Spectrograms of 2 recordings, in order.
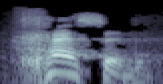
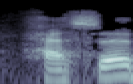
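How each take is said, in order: First: The first sound is rasped in the throat. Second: The first sound is a plain, light h. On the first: "you say it with your throat" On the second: "the Americanized version of this word"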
